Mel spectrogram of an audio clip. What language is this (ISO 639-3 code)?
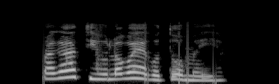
kln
